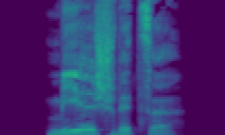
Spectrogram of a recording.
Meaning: roux
- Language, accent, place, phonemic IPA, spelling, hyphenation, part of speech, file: German, Germany, Berlin, /ˈmeːlˌʃvɪtsə/, Mehlschwitze, Mehl‧schwit‧ze, noun, De-Mehlschwitze.ogg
